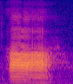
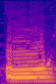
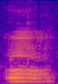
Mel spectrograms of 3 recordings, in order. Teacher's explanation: It's written a U m. You start in the back of the mouth. Ah, and then u you fill the mouth and m closes at the mouth.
